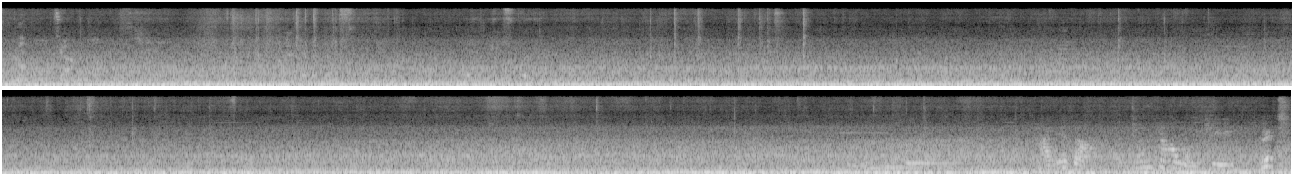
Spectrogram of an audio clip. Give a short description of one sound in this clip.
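Traffic roars past on a busy road.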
